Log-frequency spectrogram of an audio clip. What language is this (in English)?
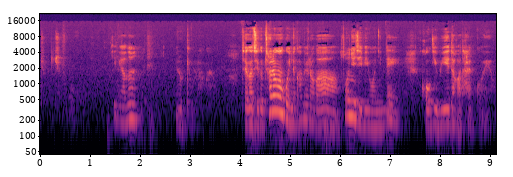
Korean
